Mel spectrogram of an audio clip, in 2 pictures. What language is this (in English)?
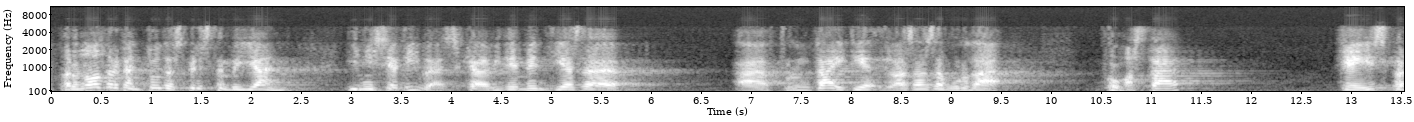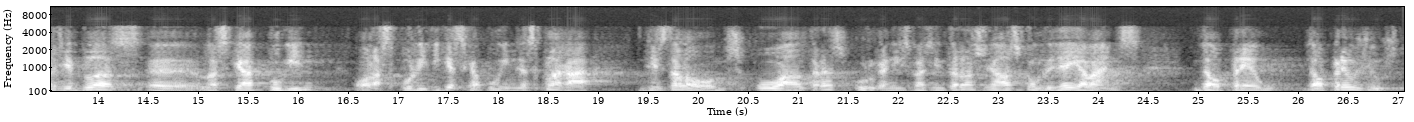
Catalan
